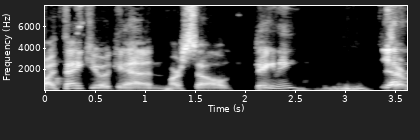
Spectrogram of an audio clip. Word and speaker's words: Daane: So I thank you again, Marcel Daane. Is that right? Anything, it doesn't matter. Just I've learned it's actually, it's pronounced Daane, but I've heard so many versions.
